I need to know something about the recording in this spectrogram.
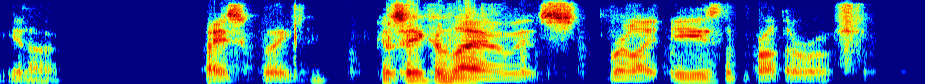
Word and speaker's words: Hikuleo: Hikuleo, however you pronounce it. Yeah. It's Hikuleo.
